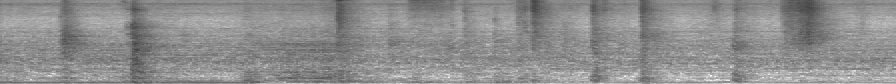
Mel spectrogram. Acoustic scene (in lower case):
elevator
